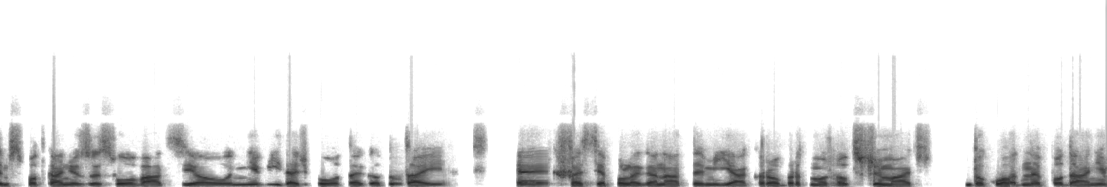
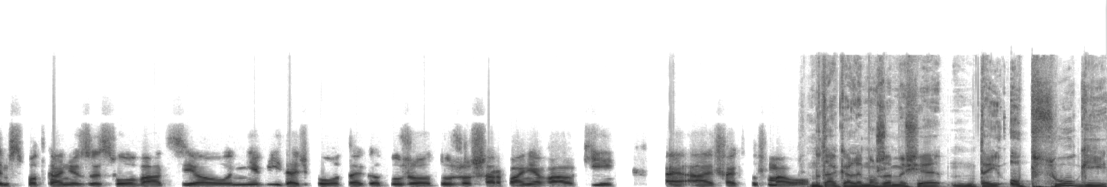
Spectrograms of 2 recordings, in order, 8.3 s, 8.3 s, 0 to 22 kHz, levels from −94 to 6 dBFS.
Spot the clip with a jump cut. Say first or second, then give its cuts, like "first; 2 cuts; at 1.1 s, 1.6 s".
first; 1 cut; at 2.9 s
